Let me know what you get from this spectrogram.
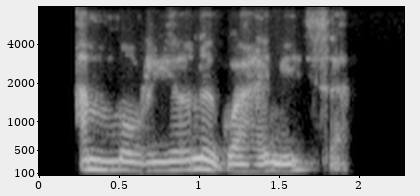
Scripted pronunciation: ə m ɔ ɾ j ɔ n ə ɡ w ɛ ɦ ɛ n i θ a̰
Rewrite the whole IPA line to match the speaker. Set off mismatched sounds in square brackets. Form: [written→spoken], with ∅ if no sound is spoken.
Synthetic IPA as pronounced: [ə→a] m ɔ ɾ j ɔ n ə ɡ w [ɛ→a] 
